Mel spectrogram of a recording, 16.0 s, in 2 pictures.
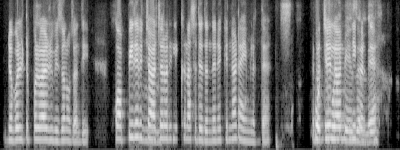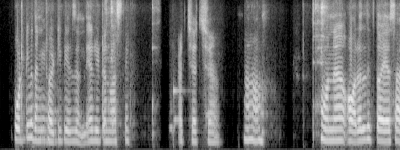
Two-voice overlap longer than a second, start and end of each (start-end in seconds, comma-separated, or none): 6.3-7.5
